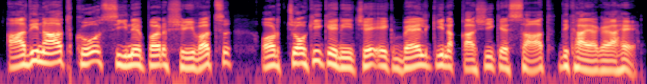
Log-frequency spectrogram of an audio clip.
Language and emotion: Urdu, neutral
